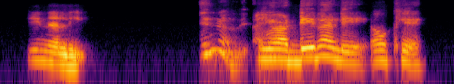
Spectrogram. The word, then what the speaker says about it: Denali: So the emphasis is on the first syllable, so it's Denali.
